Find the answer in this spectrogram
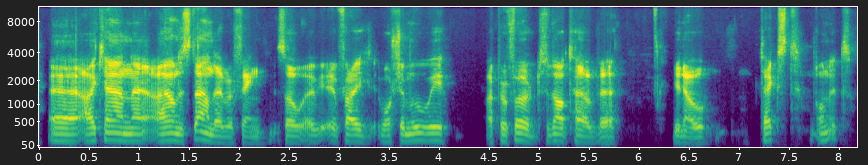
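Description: A man's voice: medium pitch, pushed and bright. Swedish man, podcast host, non-native English, hesitant and laughing, over a call. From Sweden. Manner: halting, many fillers and restarts, laughs often. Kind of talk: casual chat. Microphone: remote call.

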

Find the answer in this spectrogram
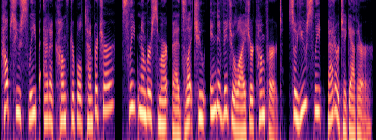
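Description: A woman's voice: mid-range voice, sing-song, normal speed, hardly any pauses, a little mellow, dry recording. Woman reading a scripted commercial, dry sound. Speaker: advertising voice-over.

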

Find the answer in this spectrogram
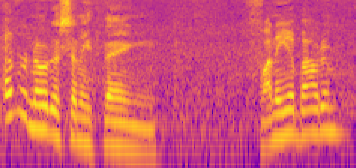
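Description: A man's voice: on the high side, huge pitch swings, normal speed. A man acting a suspicious, insinuating factory worker in a 1940s-style radio drama. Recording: clear background noise.

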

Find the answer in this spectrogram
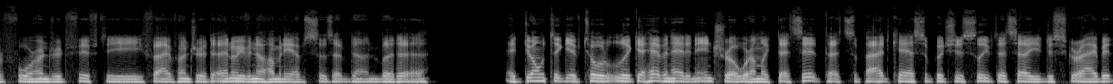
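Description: Creaky, lulling man with a flat delivery. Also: mid-range voice, no room sound, clean studio sound. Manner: lulling, meandering, halting with many self-interruptions. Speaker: podcast host. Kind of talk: rambling bedtime monologue to help listeners sleep.

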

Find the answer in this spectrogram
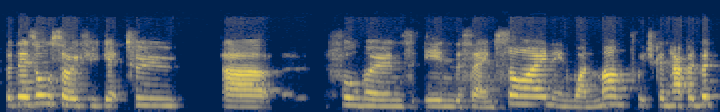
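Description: A woman with a somewhat high-pitched voice explains things as a guest in a casual interview. Her delivery is informal and conversational. The recording is a little dull and lo-fi. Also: unhurried, bright, forceful tone. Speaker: astrology author, interview guest.

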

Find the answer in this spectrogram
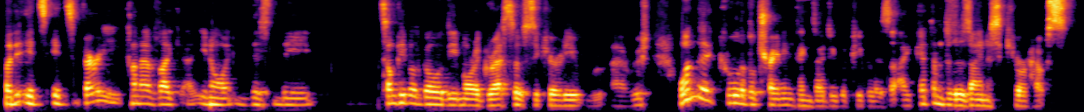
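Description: Husky-voiced Irish man, chatty. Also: mid-range voice, a little fast, a little mellow, poor audio. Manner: rambling, chatty, jokey storyteller. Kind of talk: casual podcast chat.

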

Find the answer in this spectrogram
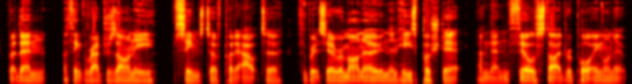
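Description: A man with a croaky voice from illness, chatting as a podcast guest and rambling with many fillers. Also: fairly low pitch, no room sound, studio quality. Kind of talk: casual podcast chat.

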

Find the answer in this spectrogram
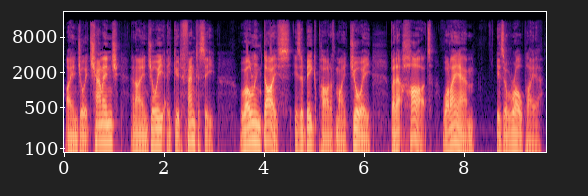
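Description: A man hosting a podcast, giving a reflective monologue in measured, emphatic phrases with deliberate pauses. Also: deep voice, animated, fairly bright tone, no echo, clean studio sound. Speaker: podcast host.

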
